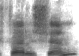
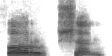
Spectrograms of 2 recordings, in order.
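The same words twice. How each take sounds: First: The R is pronounced light and thin. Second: The R is pronounced heavy and full-mouthed. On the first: The speaker calls it wrong. "the wrong way of saying this would be farshan, that's light" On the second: The speaker calls it right. "I need to say it in a heavy way"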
